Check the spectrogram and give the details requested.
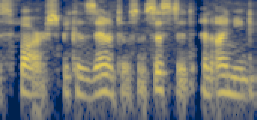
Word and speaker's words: Xanatos: farce because Xanatos insisted, and I need to keep him as an ally."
